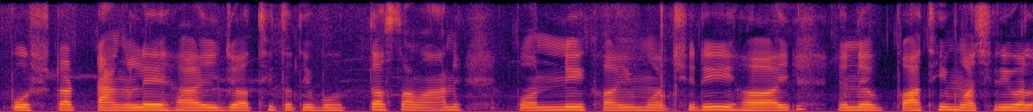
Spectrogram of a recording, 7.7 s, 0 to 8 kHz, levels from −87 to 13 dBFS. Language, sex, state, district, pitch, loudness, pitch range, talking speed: Bajjika, female, Bihar, Vaishali, 180 Hz, -18 LUFS, 175-190 Hz, 110 wpm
